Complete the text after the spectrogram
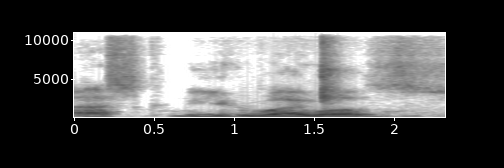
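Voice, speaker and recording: Using a put-on character voice, a man pitches it very deep and low. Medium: read story. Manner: slow, grave.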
